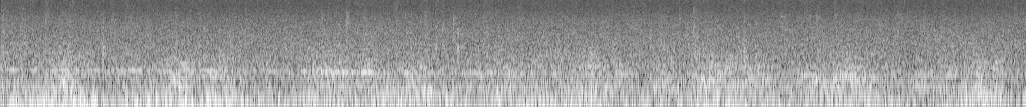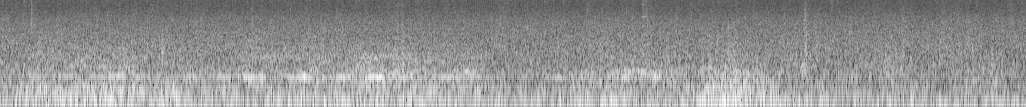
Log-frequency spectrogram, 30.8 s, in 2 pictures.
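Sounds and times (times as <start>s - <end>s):
thunderstorm: 0.0s - 27.8s
rain: 0.0s - 30.7s.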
